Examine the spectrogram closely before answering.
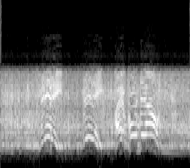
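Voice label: aircraft destroyed mood high, speech English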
